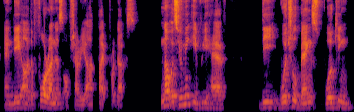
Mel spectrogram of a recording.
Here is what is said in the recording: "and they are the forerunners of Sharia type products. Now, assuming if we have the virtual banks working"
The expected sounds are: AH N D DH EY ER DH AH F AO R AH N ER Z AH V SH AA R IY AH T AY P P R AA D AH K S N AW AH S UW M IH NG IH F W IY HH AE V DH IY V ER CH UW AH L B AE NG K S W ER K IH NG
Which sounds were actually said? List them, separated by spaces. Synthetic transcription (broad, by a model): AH N D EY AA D AH F AO R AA N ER S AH F SH AA R IY AH T AY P P R AA D AH K S N AW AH S UW M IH NG IH F W IY HH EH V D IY W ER CH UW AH L B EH NG K S W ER K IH NG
